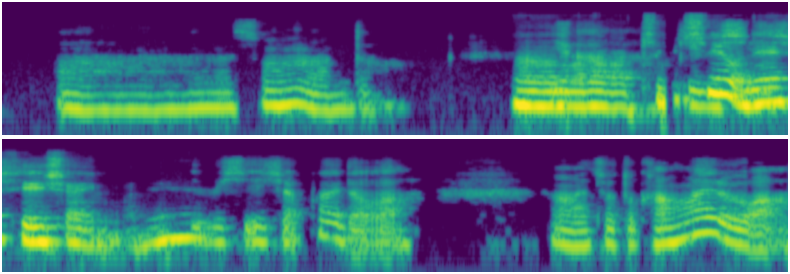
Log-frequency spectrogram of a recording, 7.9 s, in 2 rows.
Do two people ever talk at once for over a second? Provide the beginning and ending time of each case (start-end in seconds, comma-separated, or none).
2.7-4.1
